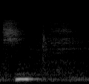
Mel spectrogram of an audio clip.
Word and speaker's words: qi: C'est-à-dire que chaque chose contient une énergie, ce qu'on appelle le chi, QI, qui se prononce chi.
